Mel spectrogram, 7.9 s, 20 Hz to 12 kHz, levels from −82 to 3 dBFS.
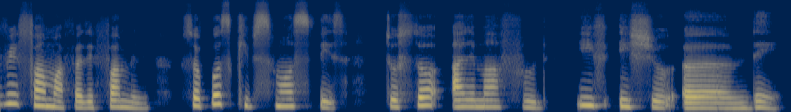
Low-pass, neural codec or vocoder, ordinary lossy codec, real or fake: none; codec, 24 kHz, 0.5 kbps, DualCodec; none; fake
